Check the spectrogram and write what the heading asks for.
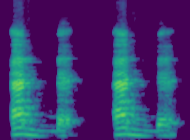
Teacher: this is how the sound is cut off because the makhraj is completely closed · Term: ba mushaddada maftuha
